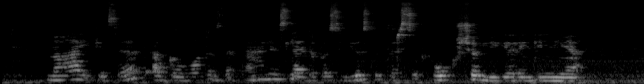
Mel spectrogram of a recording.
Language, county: Lithuanian, Klaipėda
